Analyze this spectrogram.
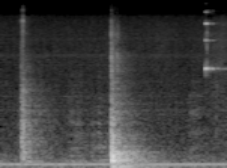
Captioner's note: inhales deeply; piano cover thuds; stopwatch beeps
